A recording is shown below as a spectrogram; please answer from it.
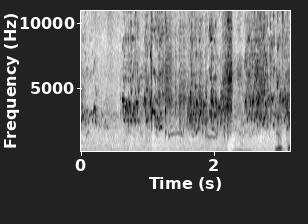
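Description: Several parakeets squawk and chirp almost nonstop in a homemade flight cage, a loud chattering flock close by with sharp repeated calls and no talking.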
